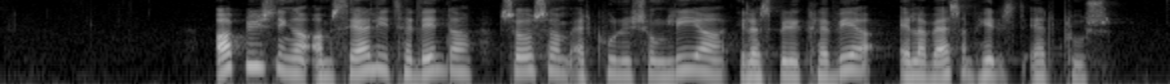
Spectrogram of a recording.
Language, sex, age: Danish, female, 49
